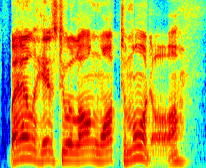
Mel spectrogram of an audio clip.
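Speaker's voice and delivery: put-on wise old mentor voice. Voicing Obi-Wan in a group reading as the fellowship departs: Obi-Wan voice. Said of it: "as Obi-Wan remarks".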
